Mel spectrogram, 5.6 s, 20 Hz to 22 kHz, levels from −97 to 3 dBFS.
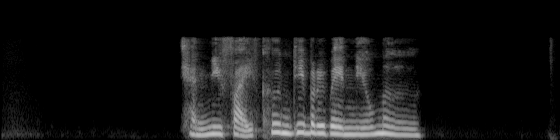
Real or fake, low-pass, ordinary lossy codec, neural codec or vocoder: fake; 7.2 kHz; none; codec, 16 kHz, 1.1 kbps, Voila-Tokenizer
